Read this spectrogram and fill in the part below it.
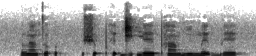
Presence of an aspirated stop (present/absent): present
